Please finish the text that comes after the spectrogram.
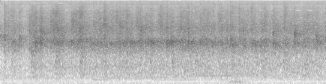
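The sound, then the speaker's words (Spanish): An audience applauding an elderly grandmother who has been asked to stand up, a dense, even wash of many hands clapping at moderate loudness that holds from start to finish with no voices. “Un aplauso a la abuela.”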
